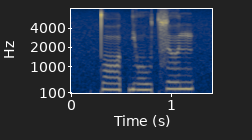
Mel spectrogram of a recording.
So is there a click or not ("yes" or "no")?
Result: no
